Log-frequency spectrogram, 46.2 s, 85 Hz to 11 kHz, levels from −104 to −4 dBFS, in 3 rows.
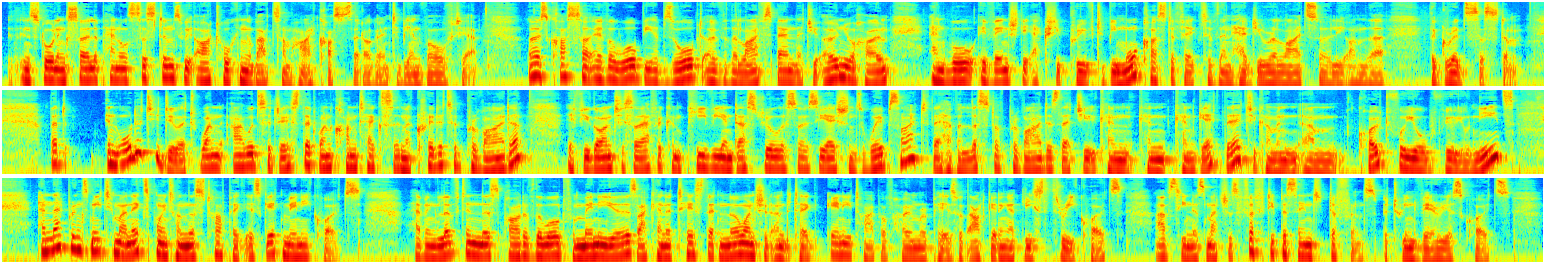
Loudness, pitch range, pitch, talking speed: -16 LUFS, 95-120 Hz, 110 Hz, 200 wpm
